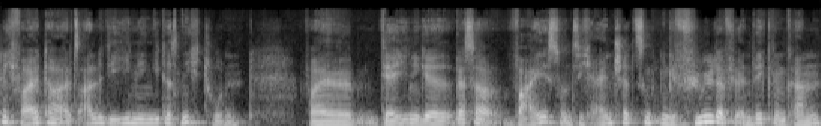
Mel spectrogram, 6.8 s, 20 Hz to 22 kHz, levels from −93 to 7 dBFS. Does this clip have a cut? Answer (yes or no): yes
